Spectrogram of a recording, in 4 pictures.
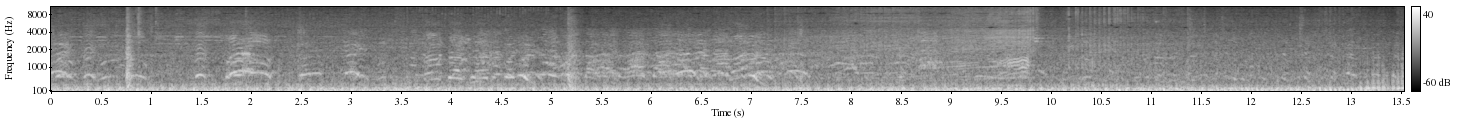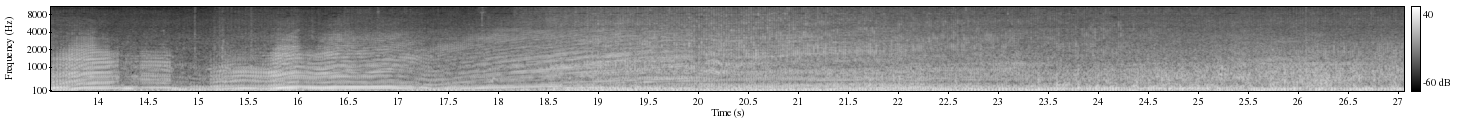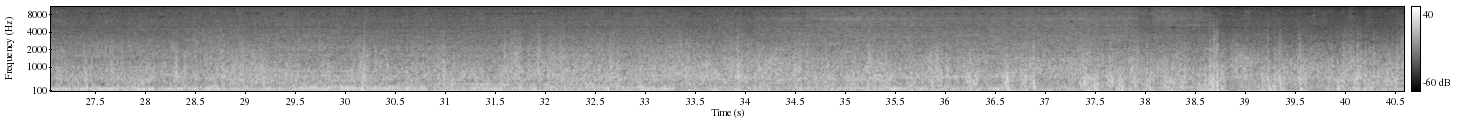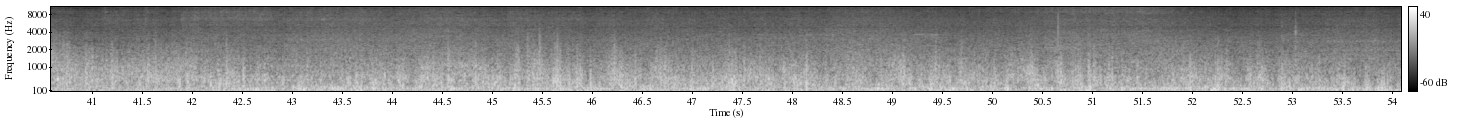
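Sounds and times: motor scooter engines revving: 0:00.0 - 0:54.0
road noise: 0:00.0 - 0:54.0
wind noise: 0:13.8 - 0:54.0.

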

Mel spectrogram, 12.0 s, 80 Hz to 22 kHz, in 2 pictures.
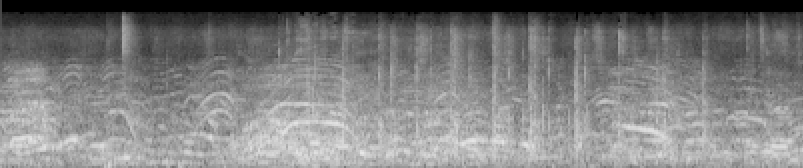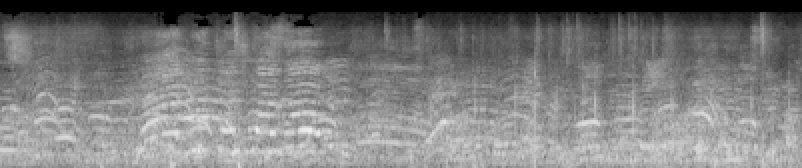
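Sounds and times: children shouting: 0:00.0 - 0:12.0.

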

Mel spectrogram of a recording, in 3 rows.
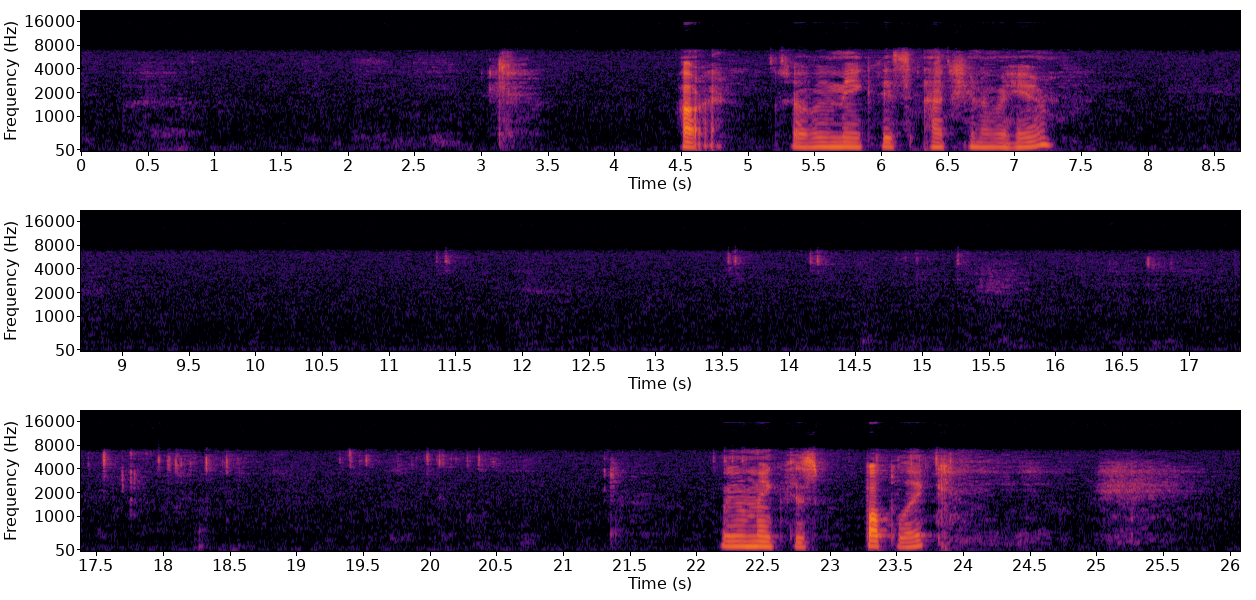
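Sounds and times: mouse clicks: 0:13.5 - 0:15.4, 0:16.6 - 0:18.6, 0:19.3 - 0:20.6
computer keyboard typing: 0:17.4 - 0:18.7, 0:19.3 - 0:20.6.

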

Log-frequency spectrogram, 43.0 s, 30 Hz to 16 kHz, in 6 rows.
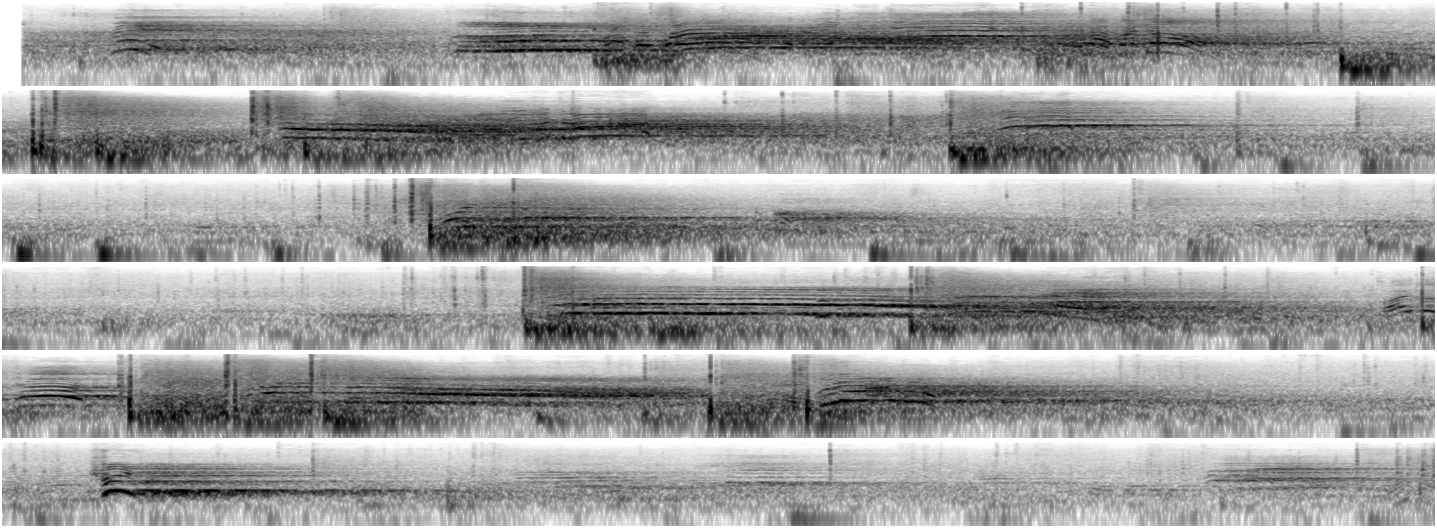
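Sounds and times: fighters yelling: 0:29.8 - 0:34.2.

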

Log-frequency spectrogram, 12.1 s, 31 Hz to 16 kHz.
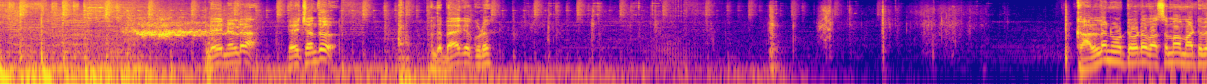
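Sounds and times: soft background music: 0:01.2 - 0:12.0
backpack rustling: 0:05.2 - 0:10.8.

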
